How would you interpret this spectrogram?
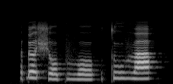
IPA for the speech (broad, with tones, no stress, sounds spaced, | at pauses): ɗ ə˦ ʃ o˨ p v o˨ | t u˦ v a˦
